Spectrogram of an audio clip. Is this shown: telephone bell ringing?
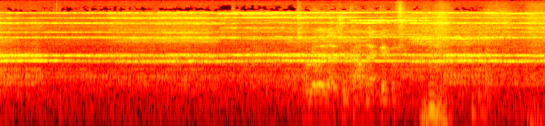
yes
